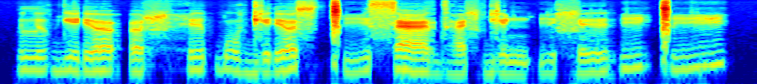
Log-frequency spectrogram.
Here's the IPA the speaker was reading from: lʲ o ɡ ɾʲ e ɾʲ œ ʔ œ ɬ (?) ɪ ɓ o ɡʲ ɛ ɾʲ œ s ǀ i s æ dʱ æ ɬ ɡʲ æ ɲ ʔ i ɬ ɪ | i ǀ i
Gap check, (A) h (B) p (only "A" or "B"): A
